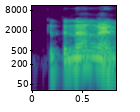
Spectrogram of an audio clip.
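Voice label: "ketenangan", Malay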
